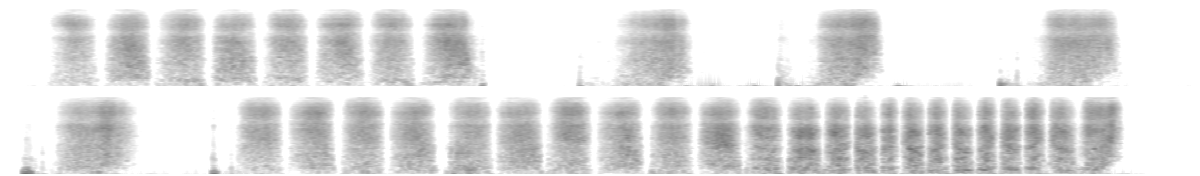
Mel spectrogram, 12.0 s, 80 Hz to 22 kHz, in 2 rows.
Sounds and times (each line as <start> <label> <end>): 0.2 sand paper 2.4
3.0 sand paper 4.4
5.1 sand paper 5.6
6.2 sand paper 11.6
